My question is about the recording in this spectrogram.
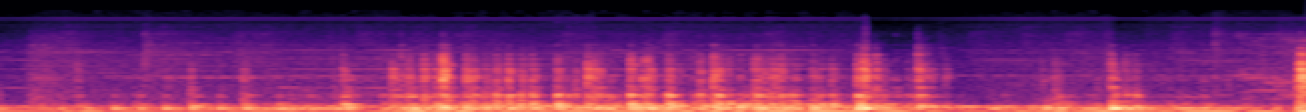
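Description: Lettner foosball table in play: quick clicks and knocks of the ball and figures against the rods and walls, thickest in the middle of the stretch with a few sharper strikes, over guitar music in the background.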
